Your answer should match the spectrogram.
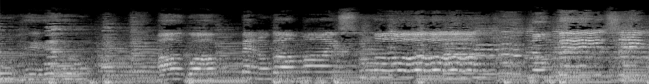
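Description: A milonga: a young girl's voice singing, with guitar accompaniment, holding a wavering note near the end.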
